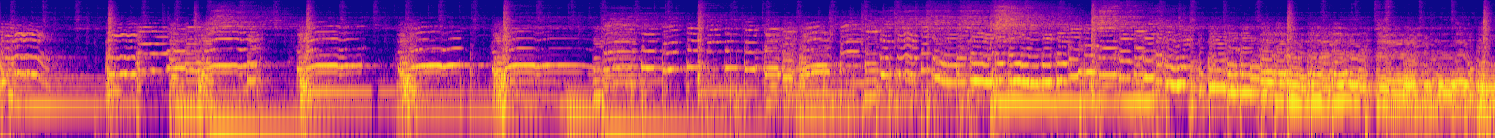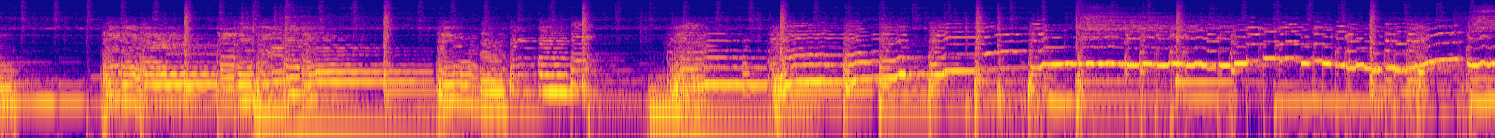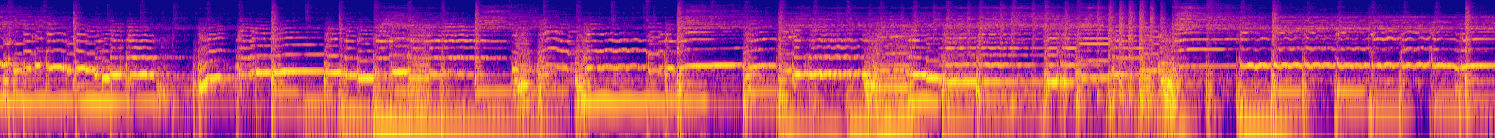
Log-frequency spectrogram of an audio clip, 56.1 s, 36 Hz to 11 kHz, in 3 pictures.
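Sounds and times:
bass notes: 0:00.0 - 0:56.0
drum kit: 0:00.0 - 0:56.0
electric guitar lead line: 0:00.0 - 0:56.0.

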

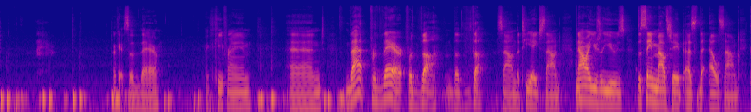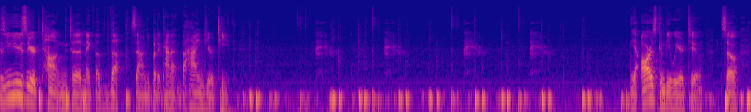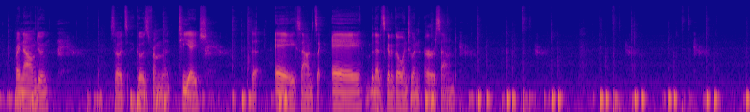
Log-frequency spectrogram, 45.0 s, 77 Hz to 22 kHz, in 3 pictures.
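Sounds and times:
keyboard keys tapping: 0:00.0 - 0:04.4, 0:19.4 - 0:27.8, 0:34.1 - 0:35.9, 0:38.2 - 0:45.0
faint steady hum: 0:00.0 - 0:45.0
clipped recorded voice fragments: 0:32.3 - 0:41.2.

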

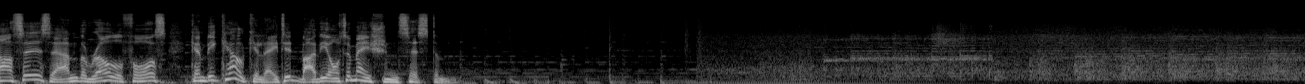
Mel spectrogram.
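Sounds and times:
low hum: 0:06.9 - 0:10.0
rolling mill machinery noise: 0:06.9 - 0:13.0.

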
